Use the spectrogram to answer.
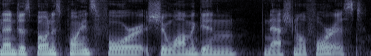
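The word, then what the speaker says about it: Chequamegon: Chewamegan, but it's Chewa. You don't pronounce the Q. Yep. Chewamegan.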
